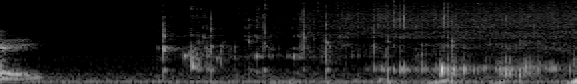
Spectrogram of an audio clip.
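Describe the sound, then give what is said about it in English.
Mimosa poured into a glass near a microphone, a run of small splashes, fizzy crackles and drips building over a couple of seconds, with a faint low hum underneath. “Well, how about we do a nice pour near the mic?”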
